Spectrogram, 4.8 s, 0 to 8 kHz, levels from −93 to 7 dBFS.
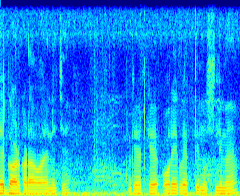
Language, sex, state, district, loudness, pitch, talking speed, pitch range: Hindi, male, Uttar Pradesh, Saharanpur, -25 LUFS, 120 Hz, 150 wpm, 115-125 Hz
